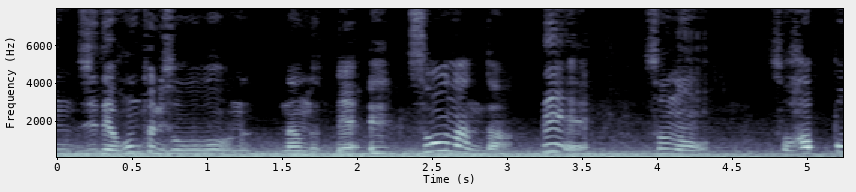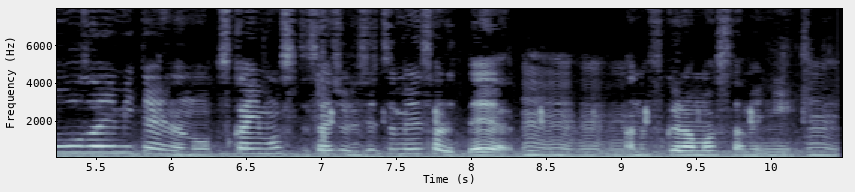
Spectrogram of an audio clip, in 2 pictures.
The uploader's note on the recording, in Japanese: ドライブ収録でお届けしたいと思います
